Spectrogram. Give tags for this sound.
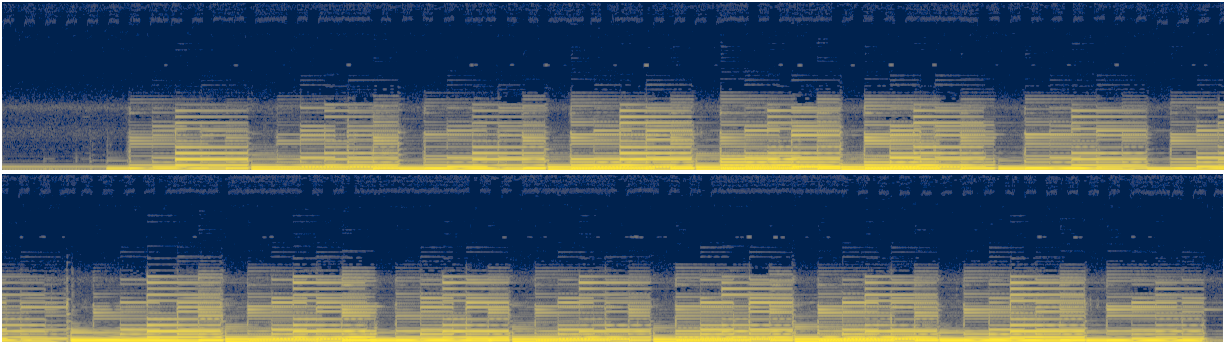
chords; guitar; improvisation; rhythm

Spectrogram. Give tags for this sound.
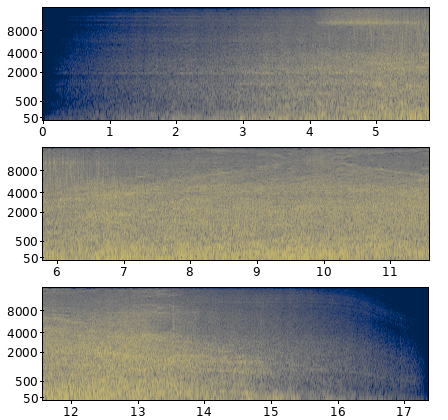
Train; Warp

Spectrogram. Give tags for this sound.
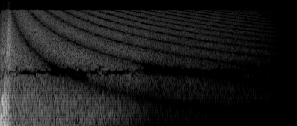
army; artillery; bomb; boom; destruction; explosion; explosive; game; games; military; video; war

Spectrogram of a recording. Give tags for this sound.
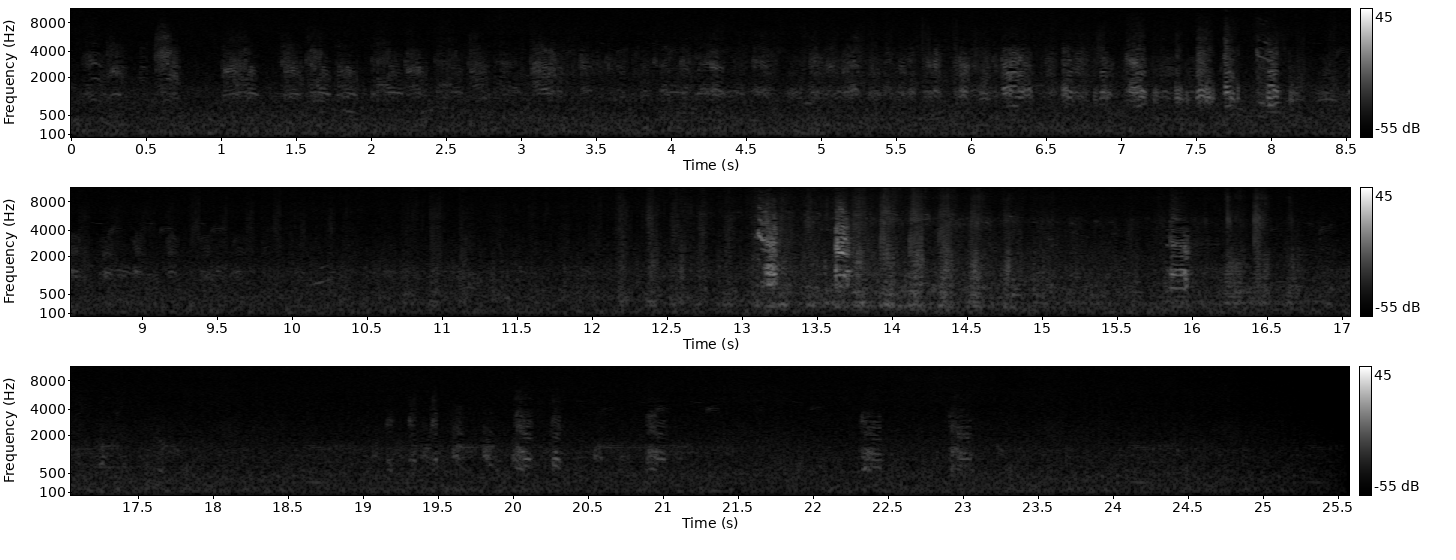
ambience; geese; ambiance; Bird; spring; wings; Sounds; birds; flying; goose; birdsong; general-noise; nature; field-recording; ambient; bird-sea

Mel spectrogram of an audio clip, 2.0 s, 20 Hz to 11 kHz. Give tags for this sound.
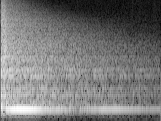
edited; f4; natural-ambiance; pitched-percussion

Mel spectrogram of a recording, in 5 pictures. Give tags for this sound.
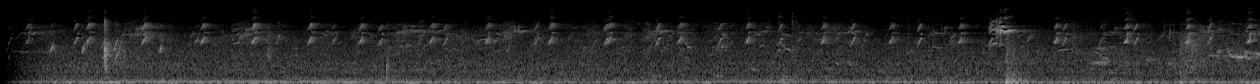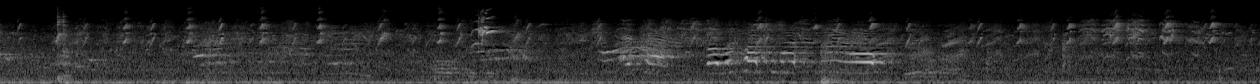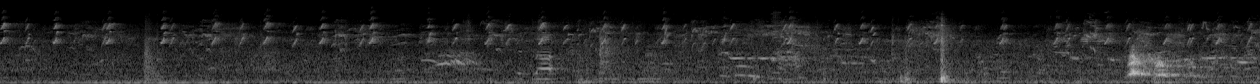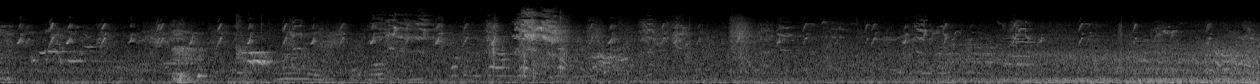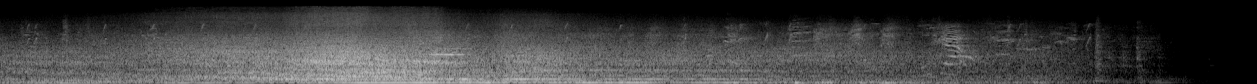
car-pass; children; dog-bark; noisy-miner; parrot

